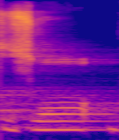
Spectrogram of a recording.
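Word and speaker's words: ظ: So when we pronounce zaw, the tip of the tongue will touch the edges of upper two front teeth.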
